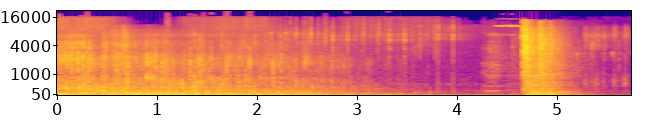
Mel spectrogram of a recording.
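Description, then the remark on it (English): A heavy tower door slams shut with a single loud, sharp bang near the end, its boom lingering briefly. Before it, a deep roaring rumble slowly fades away. “This tower is rather drafty. Do close the door as you go.”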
